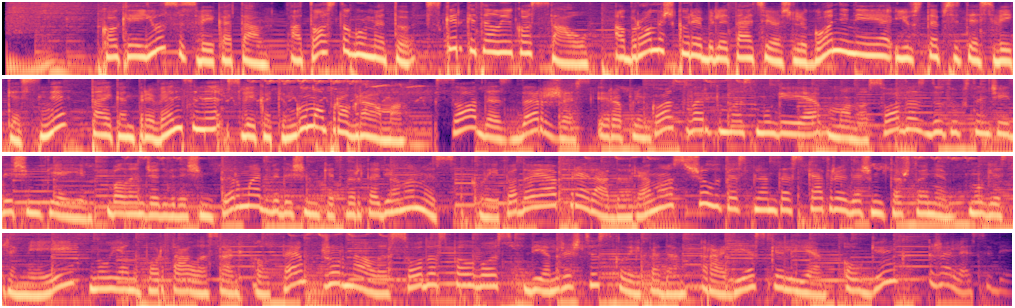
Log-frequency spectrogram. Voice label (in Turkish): Litvanca Kadin, seslendirme; Kadın Ses; kadin sesler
